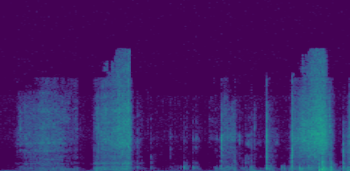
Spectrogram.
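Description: Fingertips and long black-painted nails scratch and tap along the top flap seam and edge of a closed, hollow white corrugated cardboard mailer box. Two long, bright scratching strokes come first, followed by a scatter of short dry taps and scrapes. The sequence ends in a louder rasping scratch.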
